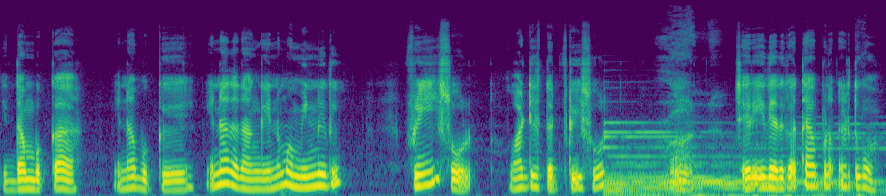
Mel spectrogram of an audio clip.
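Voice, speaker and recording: A man's voice: fairly high pitch, normal speed, creaky, pauses often, music in the background. Tamil man, gaming youtuber, casual commentary, chatty, playful scolding. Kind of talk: casual let's-play commentary.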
